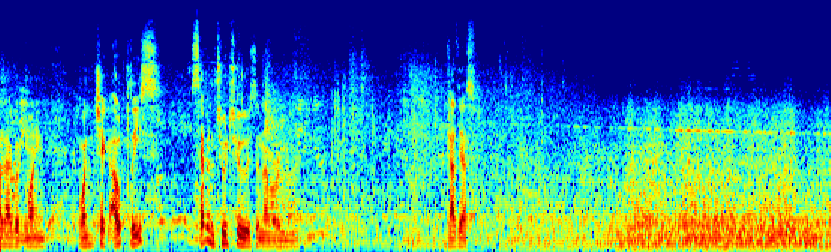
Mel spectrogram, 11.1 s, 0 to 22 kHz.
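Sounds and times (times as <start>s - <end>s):
speech: 0.0s - 4.2s, 6.0s - 6.4s
airplane engine roar after landing: 4.4s - 11.0s.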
